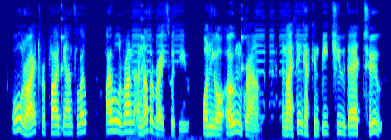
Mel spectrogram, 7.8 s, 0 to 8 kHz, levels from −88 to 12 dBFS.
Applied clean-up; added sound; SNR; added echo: classical method spectral subtraction.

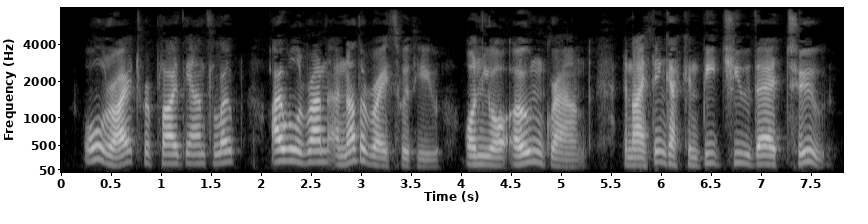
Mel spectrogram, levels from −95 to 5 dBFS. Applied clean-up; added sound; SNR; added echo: none; none; none; none.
